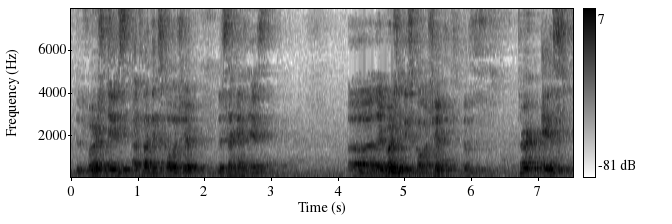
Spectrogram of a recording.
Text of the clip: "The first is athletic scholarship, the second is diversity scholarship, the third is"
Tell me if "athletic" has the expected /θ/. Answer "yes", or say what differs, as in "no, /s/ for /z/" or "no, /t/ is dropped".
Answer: no, /t/ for /θ/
